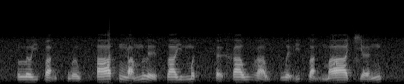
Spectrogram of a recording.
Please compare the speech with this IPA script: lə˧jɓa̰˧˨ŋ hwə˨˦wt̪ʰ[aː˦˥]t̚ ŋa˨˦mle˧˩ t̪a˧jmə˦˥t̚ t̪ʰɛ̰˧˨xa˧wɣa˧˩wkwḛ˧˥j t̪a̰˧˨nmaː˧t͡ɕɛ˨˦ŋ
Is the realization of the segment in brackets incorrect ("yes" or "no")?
no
